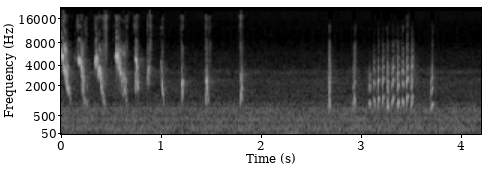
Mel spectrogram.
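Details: Young pet white Java sparrow, thought to be male, practising song. It opens with a cluster of sharp descending chirps, then spaced single ticks, then a fast stuttering burst of clicks. A constant low hum lies beneath.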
